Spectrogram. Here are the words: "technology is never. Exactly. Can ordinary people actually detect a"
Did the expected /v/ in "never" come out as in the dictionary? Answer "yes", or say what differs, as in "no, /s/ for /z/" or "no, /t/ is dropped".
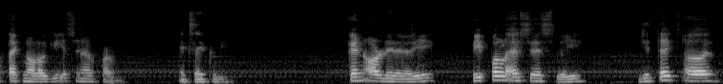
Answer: no, /f/ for /v/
